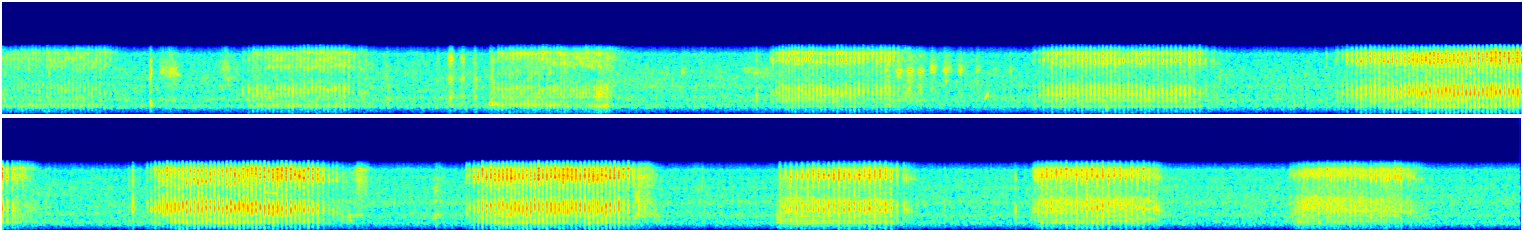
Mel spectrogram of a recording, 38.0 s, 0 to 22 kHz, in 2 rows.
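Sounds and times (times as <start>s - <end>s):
person snoring: 3.0s - 4.6s, 6.2s - 7.7s, 9.6s - 11.2s, 12.9s - 15.2s, 28.8s - 30.4s.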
